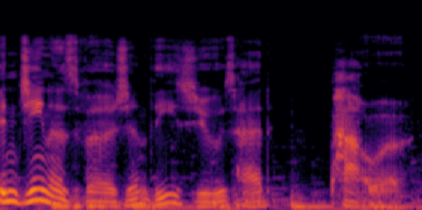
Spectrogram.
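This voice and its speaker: With music playing in the background, the speaker talks very slowly. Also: man. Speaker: podcast host and story narrator. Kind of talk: horror story narration.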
